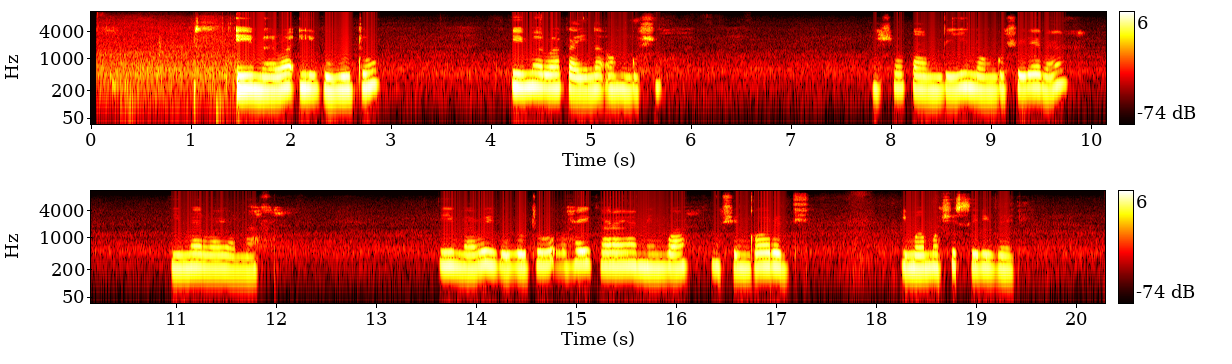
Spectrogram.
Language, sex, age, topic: Oshiwambo, female, 25-35, finance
